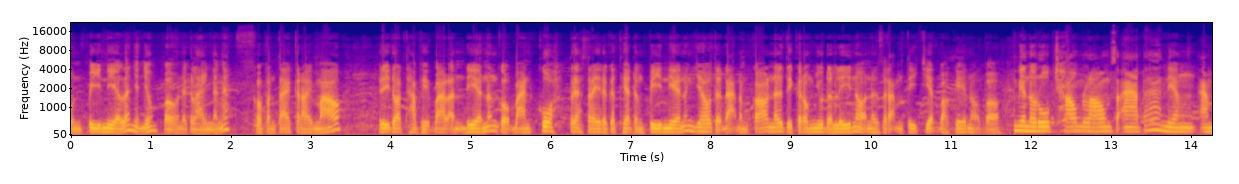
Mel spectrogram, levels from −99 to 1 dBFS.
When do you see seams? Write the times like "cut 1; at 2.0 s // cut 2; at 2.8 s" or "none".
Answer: cut 1; at 2.3 s // cut 2; at 11.8 s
